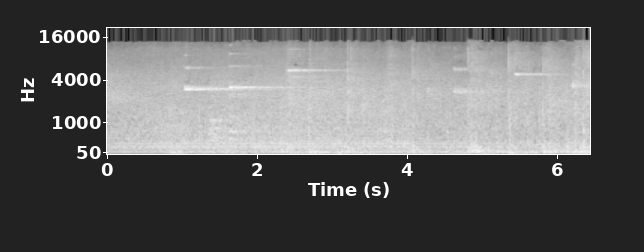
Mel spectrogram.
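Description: Basketball sneakers squeaking on a polished wooden gym floor: several short, high-pitched squeaks scattered throughout, each lasting under a second. A basketball bounces underneath, with the echo of a large hall.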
